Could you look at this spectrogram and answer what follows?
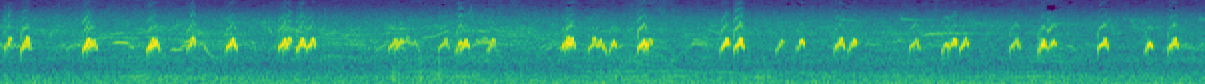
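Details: European bee-eaters give crisp repeated notes, often in quick doubles, with a thin trill between them.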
